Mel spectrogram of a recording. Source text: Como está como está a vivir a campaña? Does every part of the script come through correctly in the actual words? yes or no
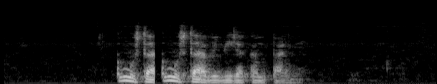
yes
